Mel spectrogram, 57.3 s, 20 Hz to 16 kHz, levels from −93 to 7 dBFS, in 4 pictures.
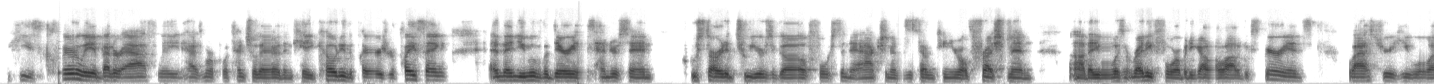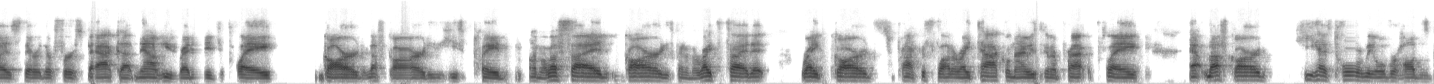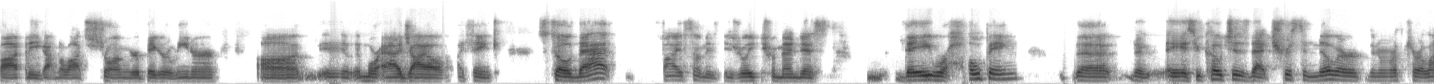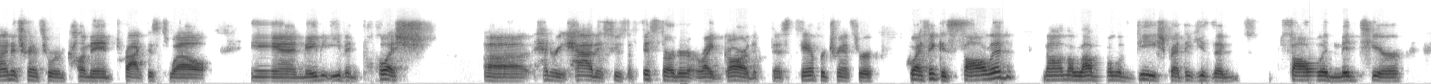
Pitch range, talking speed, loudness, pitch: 110-135 Hz, 185 wpm, -22 LUFS, 120 Hz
